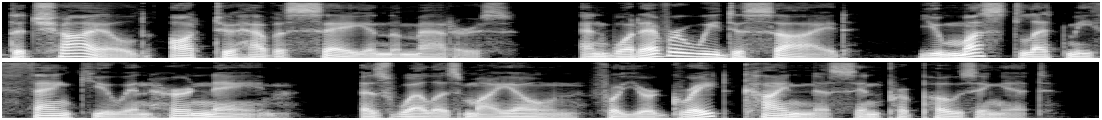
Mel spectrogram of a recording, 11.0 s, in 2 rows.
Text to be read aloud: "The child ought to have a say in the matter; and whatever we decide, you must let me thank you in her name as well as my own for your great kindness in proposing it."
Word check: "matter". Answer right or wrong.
wrong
